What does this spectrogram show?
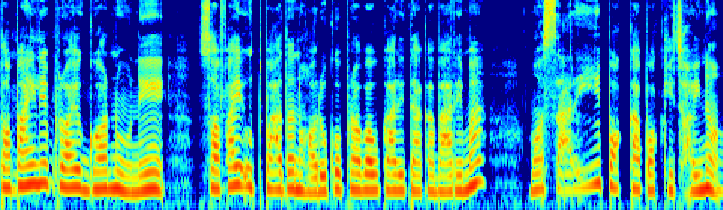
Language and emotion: Nepali, fearful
